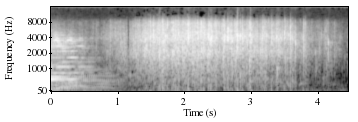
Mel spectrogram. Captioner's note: applause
